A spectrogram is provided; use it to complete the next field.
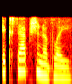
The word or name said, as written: exceptionably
